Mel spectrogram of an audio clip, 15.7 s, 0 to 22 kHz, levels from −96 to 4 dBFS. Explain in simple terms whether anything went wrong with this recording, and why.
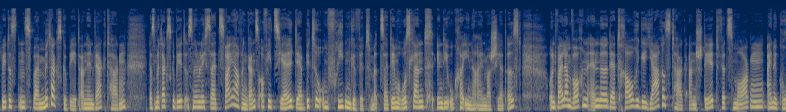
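Something did go wrong, twice. At 10.63 to 10.67 s and again at 14.71 to 14.75 s there is short concealed packet loss. About 20 ms of audio arrived too late, so the receiver patched each hole by extending the preceding sound, leaving a brief smear or wobble.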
